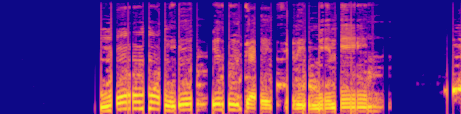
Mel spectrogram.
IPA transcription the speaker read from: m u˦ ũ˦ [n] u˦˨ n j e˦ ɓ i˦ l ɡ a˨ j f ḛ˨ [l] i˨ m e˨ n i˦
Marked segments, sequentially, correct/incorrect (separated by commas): incorrect, incorrect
